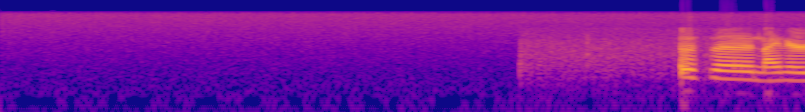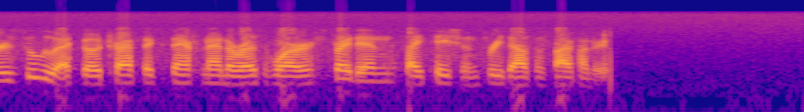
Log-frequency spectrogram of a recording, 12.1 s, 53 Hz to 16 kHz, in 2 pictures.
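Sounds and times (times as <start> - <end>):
radio receiver hiss: 3.8 - 10.8.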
